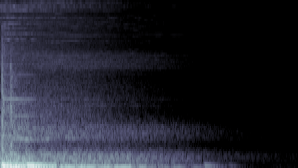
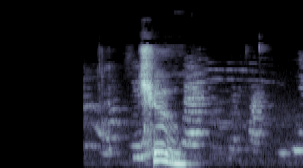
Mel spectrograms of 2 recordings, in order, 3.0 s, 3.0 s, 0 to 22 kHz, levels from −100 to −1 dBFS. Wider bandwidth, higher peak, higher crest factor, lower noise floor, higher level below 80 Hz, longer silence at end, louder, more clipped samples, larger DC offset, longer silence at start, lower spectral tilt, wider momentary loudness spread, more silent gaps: first, 17.5 kHz vs 9.6 kHz; second, -6 dBFS vs -2 dBFS; second, 18 dB vs 24 dB; first, under -90 dBFS vs -46 dBFS; first, -26 dBFS vs -70 dBFS; first, 1.55 s vs 0 s; second, -24 LUFS vs -21 LUFS; neither; neither; second, 0 s vs 1 s; first, -8 dB/octave vs -3.5 dB/octave; second, 22 LU vs 25 LU; neither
